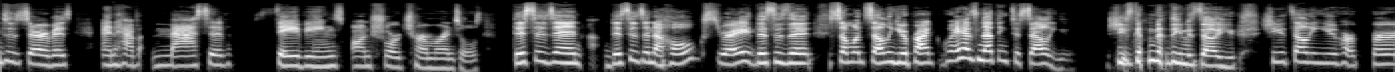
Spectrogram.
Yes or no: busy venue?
no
